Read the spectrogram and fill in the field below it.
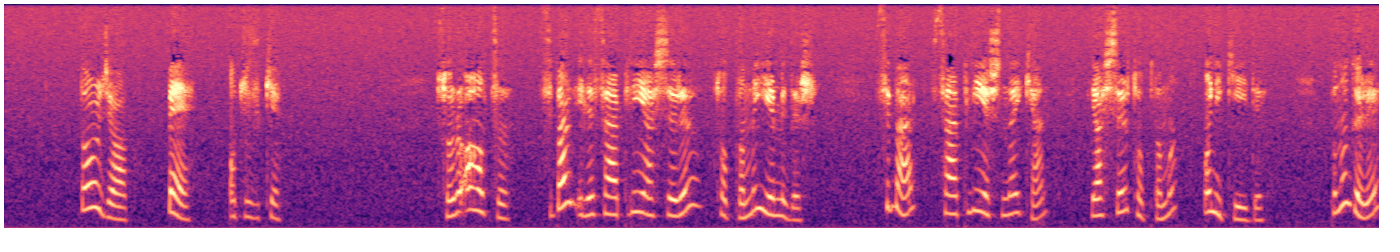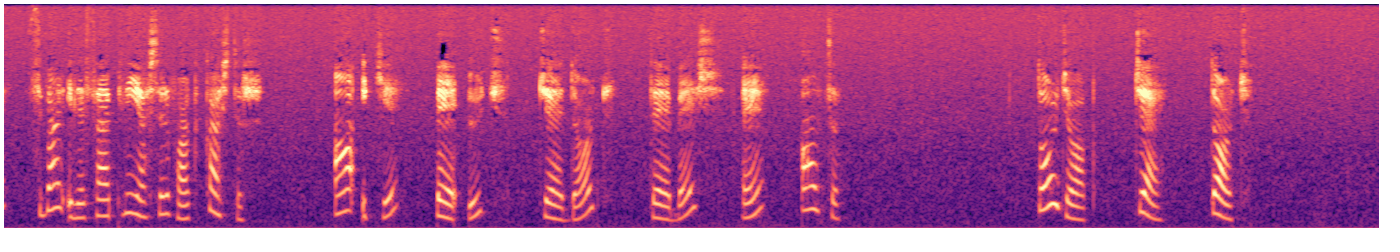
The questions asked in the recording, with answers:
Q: Buna göre Sibel ile Serpil'in yaşları farkı kaçtır?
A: Doğru cevap C 4.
